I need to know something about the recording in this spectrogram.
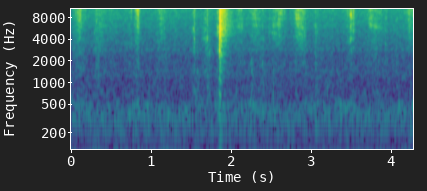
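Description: A single sharp click a little under two seconds in, over faint soft rustles and a steady low hum.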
